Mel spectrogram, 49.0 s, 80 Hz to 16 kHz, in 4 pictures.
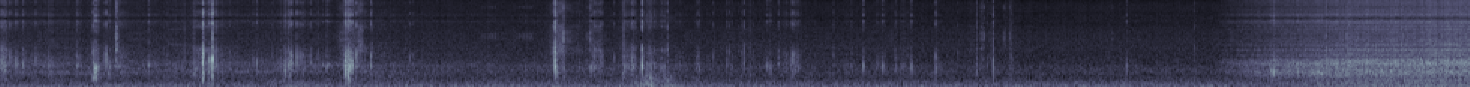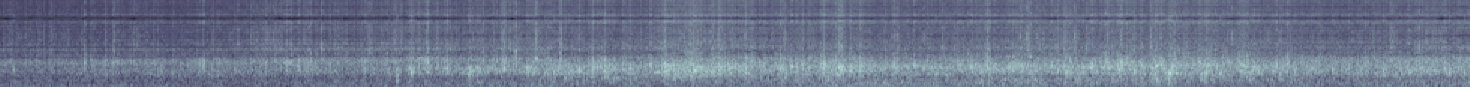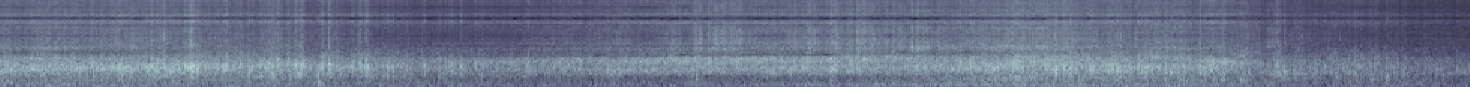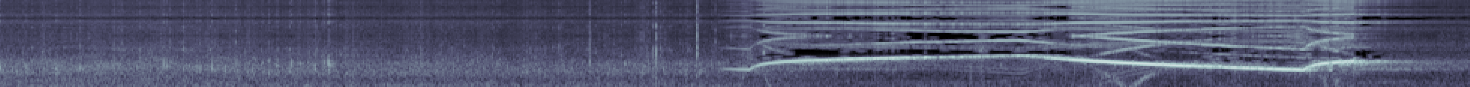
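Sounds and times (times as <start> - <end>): water rushing under vehicle: 10.2 - 49.0.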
